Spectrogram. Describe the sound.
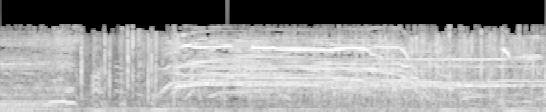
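A large, dense crowd of hundreds of parishioners at a festive event in Chișinău, Moldova, roars in a continuous din, with high children's shouts and whoops rising above the murmur of many voices, loud throughout.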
